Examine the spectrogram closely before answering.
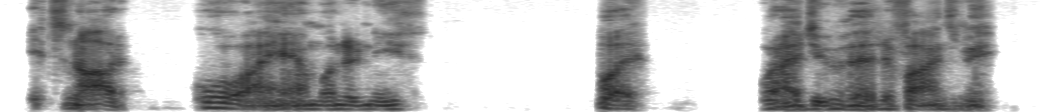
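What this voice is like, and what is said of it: Gravelly Batman-style character voice. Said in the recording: “like the Dark Knight kind of Batman where he's got like the gravelly kind of voice ... in a Batman voice”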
